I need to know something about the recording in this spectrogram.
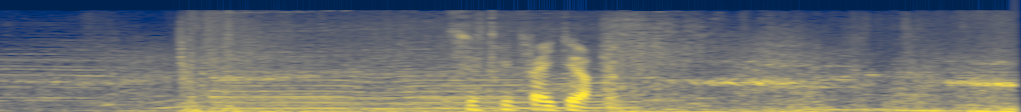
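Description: A car skids across loose sand.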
